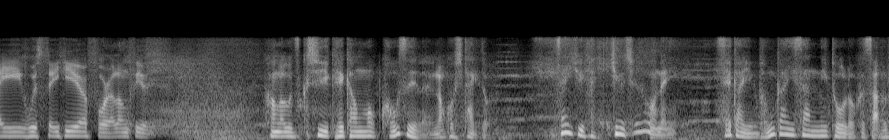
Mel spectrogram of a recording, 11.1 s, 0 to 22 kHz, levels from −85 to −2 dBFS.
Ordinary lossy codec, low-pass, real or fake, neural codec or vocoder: none; 7.2 kHz; fake; codec, 16 kHz in and 24 kHz out, 0.9 kbps, LongCat-Audio-Codec, four codebook decoder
